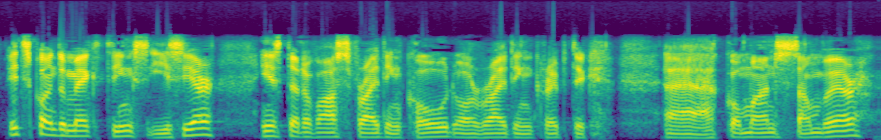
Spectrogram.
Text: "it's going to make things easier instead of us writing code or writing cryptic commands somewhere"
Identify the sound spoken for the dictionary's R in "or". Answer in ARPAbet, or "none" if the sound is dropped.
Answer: R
